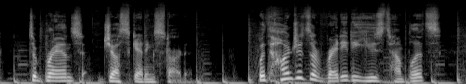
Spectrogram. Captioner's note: none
